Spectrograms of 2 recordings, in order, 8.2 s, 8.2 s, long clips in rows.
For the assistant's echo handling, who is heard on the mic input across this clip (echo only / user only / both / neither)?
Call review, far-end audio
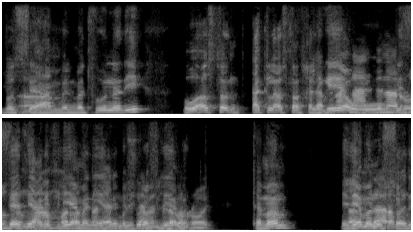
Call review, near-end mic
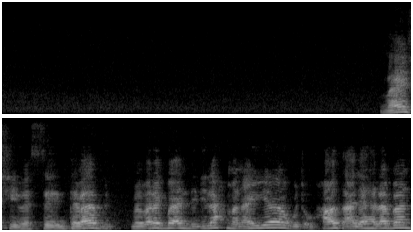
user only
